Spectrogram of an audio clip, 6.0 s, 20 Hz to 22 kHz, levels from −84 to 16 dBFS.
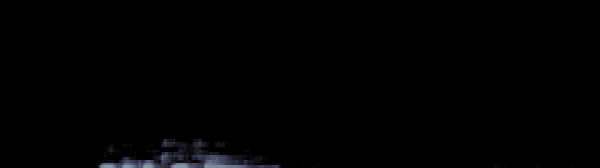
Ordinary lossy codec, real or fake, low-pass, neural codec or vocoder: MP3, 16 kbps; real; 3.6 kHz; none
